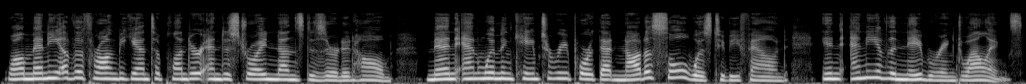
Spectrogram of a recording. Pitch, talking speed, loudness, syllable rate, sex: 235 Hz, 195 wpm, -15 LUFS, 4.9 syllables/s, female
